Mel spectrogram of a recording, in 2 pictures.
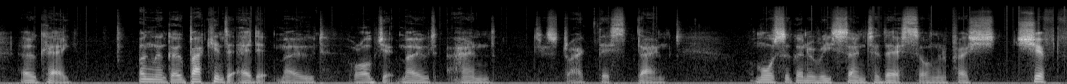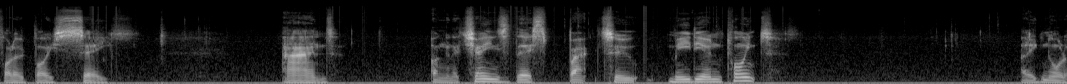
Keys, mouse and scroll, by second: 1.0 Tab, 3.9 click, 6.9 shift+middle click, 11.0 shift+c, 12.5 shift+middle click, 16.3 click.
